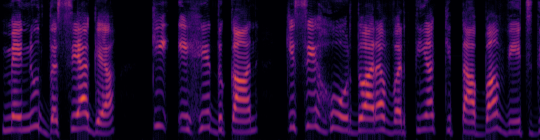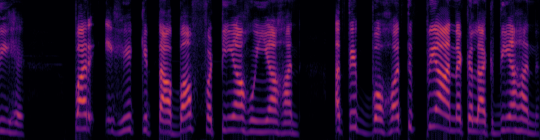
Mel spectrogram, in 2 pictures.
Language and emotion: Punjabi, disgusted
